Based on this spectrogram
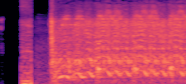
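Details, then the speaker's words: Gasoline car that had been stalling and starting hard, now not starting at all: short thump, then steady dry cranking with even whirring and no firing; crank no start, with ignition circuit and fuses checked next. "รถยนต์คันนี้มีอาการสตาร์ทแล้วดับบางครั้งก็สตาร์ทยากบางครั้งก็สตาร์ทไม่ติดแล้วตอนนี้ก็สตาร์ทไม่ติดเลย"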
